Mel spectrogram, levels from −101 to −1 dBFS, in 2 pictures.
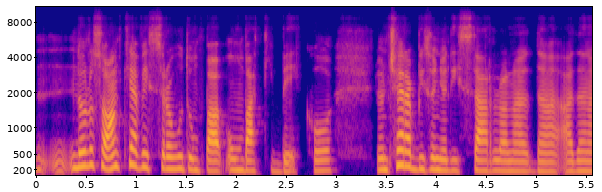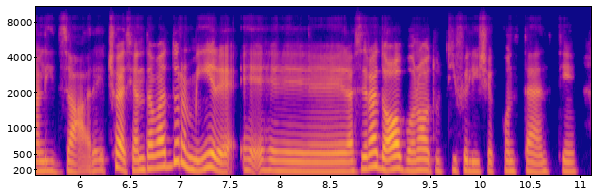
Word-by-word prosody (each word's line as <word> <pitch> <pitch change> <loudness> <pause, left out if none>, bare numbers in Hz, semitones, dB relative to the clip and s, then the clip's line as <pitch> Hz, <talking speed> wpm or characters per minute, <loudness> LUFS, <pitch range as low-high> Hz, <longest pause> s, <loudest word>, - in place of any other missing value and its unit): n 210 - -8
n 175 +4 -11
non 260 +3 +4
lo 290 - +1
so, 285 -4 +1
anche 250 +8 +4
avessero 250 -4 0
avuto 220 0 0
un 195 - -3
pa 180 -1 +3
un 200 0 -3
battibecco, 185 +1 -4 0.4
non 205 - 0
c'era 280 +6 +5
bisogno 210 -3 0
di 190 0 -6
starlo 185 0 0
ana 180 -1 -1
da 175 -1 -3
ad 180 0 -3
analizzare, 180 0 -3
cioè 230 +3 +3
si 180 - -11
andava 225 +5 +2
a - - +2
dormire 235 - +2
e, 175 -3 -3
ehm, - - 0
la 175 +1 +1
sera 235 +8 +3
dopo, 205 -2 +6
no, 195 +1 +2
tutti 185 0 -11
felici 180 -3 -4
e 175 - -13
contenti. 175 -1 -5
190 Hz, 195 wpm, -26 LUFS, 175-215 Hz, 0.4 s, dopo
